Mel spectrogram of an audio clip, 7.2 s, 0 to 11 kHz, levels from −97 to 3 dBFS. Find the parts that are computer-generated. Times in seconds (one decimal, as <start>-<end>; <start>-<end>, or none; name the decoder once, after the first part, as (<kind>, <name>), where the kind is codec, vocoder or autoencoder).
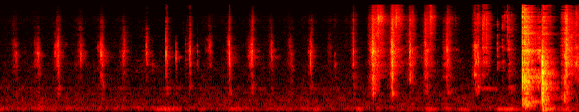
0.0-1.6 (vocoder, WaveNeXt); 2.5-5.7; 6.8-7.2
